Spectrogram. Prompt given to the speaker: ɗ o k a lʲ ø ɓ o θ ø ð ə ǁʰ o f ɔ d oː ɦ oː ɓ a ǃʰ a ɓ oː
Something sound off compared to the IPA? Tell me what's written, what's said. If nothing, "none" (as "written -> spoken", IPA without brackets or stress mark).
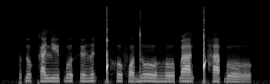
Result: ǁʰ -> ǃʰ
